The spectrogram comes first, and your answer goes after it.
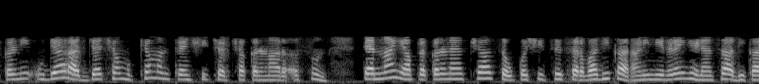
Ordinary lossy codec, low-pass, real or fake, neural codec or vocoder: MP3, 24 kbps; 3.6 kHz; real; none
